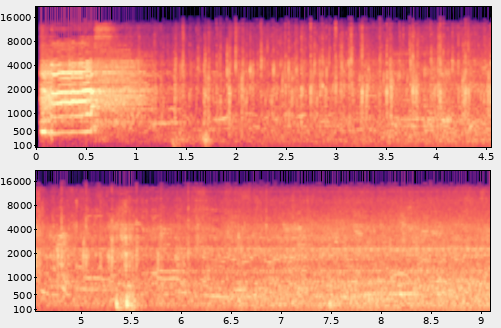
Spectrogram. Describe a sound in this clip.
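Dancers stamp and clap in rhythm outdoors.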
